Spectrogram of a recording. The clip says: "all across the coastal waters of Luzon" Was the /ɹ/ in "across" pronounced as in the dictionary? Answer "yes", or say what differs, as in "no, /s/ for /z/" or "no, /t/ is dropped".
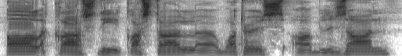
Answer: yes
